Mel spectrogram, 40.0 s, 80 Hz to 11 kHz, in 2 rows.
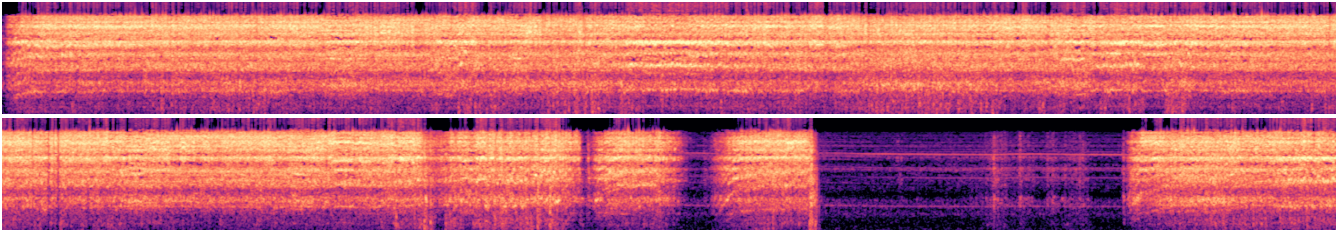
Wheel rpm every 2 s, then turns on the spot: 120, 200, 200, 200, 200, 200, 200, 200, 200, 200, 200, 200, 200, 170, 150, 110, 30, 20, 90, 190.
34-36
